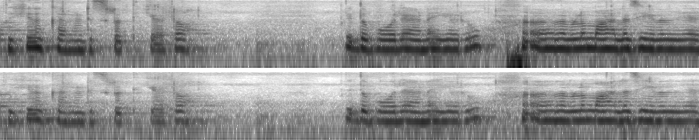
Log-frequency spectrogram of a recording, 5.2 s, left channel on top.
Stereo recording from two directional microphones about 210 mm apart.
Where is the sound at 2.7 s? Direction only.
30° left (ahead or behind).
